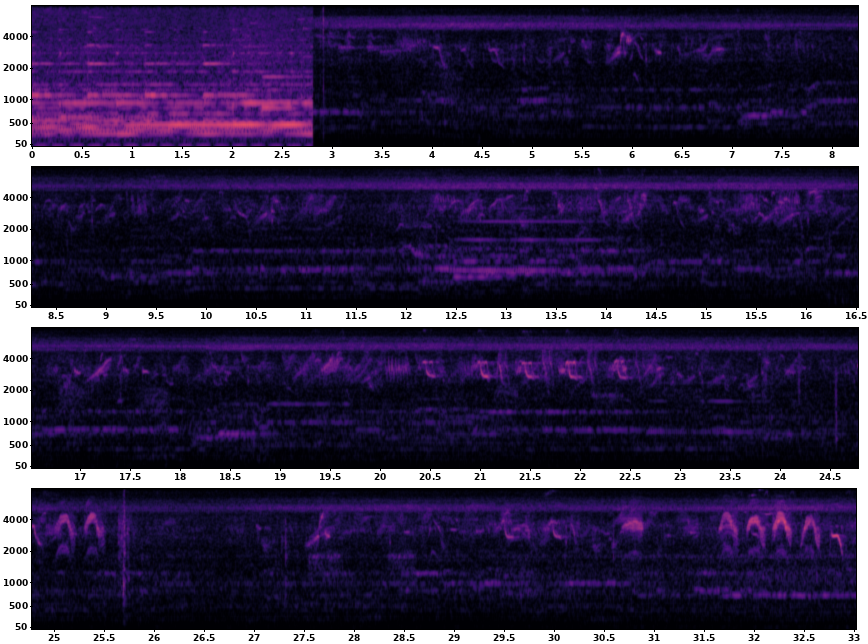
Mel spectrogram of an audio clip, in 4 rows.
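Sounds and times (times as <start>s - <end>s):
high-pitched drone: 0.0s - 2.8s.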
